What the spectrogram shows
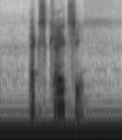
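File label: "excretie", Dutch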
